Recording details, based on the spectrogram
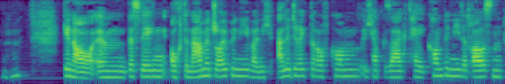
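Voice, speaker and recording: Lower-pitched Swabian woman chatting casually. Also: steady tone, moderate pace. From Swabia, southern Germany. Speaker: podcast guest, company founder. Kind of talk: casual conversational anecdotes.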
